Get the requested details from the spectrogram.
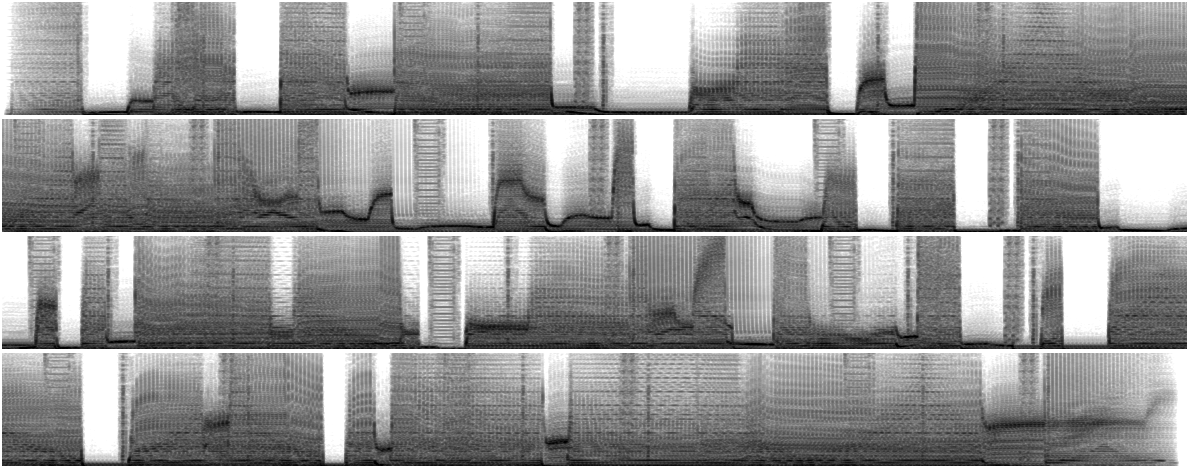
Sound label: Noise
